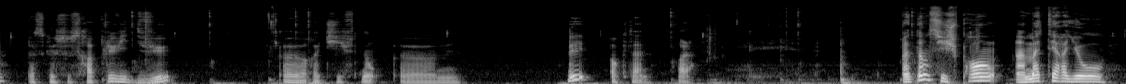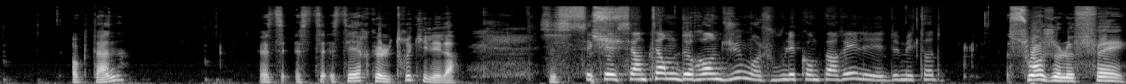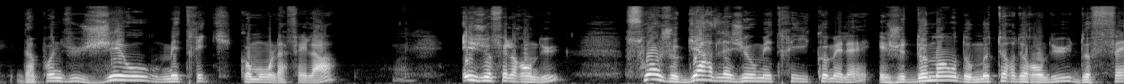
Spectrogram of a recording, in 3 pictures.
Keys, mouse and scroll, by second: 0.9 click, 1.4 click, 2.6 click, 3.0-6.6 drag, 7.8 click, 8.9 click, 11.5-12.2 drag, 13.3-14.3 drag.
